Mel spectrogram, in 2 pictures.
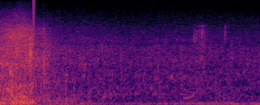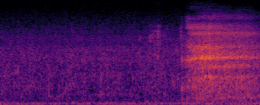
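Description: Shallow river riffle washing over stones, a steady rushing. A loud gust of wind on the microphone cuts off sharply just after the start, and a brief brighter burst with a slight ringing tone comes near the end.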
